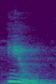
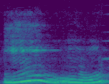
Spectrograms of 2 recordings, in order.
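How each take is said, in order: First: The two vowels are said quickly as one. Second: The two vowels are said slowly and separately.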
